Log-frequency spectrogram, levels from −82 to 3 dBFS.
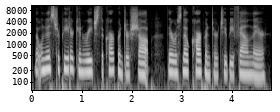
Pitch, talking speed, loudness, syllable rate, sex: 175 Hz, 200 wpm, -19 LUFS, 5.8 syllables/s, female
